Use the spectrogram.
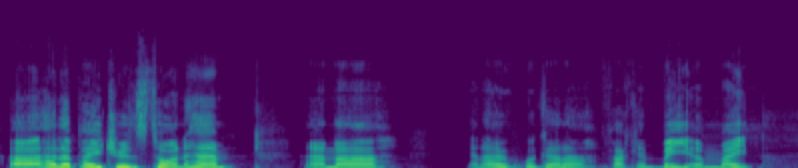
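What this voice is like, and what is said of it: Imitates another person's Australian voice. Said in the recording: “I'm from Australia, mate. That's my Ange Postecoglou impression.”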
